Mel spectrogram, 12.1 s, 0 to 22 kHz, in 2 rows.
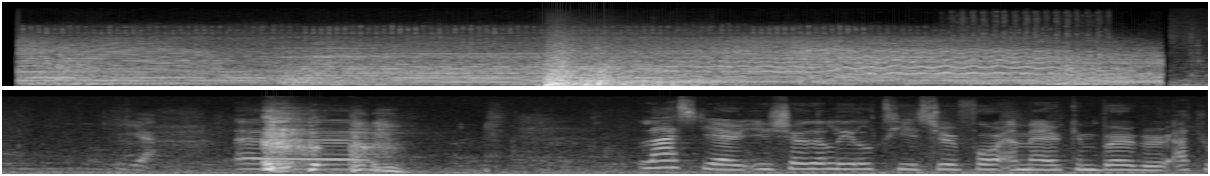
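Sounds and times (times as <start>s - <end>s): man clearing his throat: 7.3s - 8.2s.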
